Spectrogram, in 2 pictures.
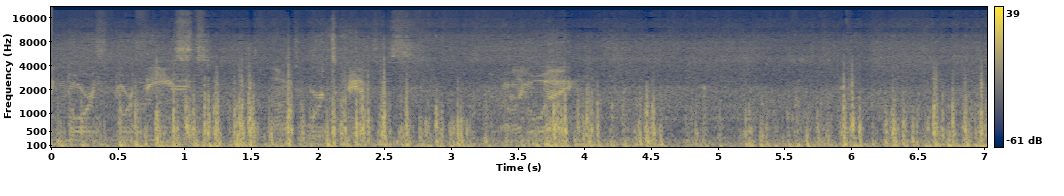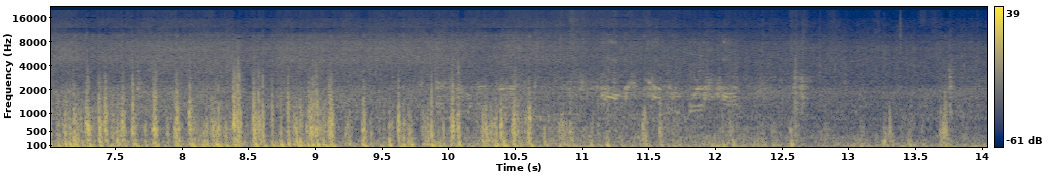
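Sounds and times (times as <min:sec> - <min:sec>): road noise: 0:00.0 - 0:14.0
wind buffeting microphone: 0:00.0 - 0:14.0.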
